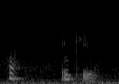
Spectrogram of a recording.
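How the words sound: It sounds calm and measured.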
